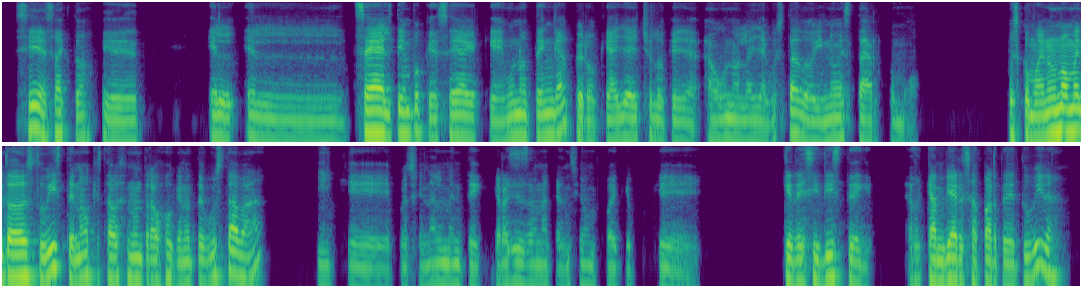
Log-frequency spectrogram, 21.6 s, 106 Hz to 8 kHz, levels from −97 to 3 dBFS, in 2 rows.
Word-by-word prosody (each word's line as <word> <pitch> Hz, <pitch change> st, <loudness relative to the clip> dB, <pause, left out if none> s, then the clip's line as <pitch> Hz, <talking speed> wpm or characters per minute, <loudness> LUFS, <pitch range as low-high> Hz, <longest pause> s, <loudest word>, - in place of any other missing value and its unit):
Sí, 165 Hz, 0 st, +3 dB
exacto, 130 Hz, -3 st, -3 dB
eh, 105 Hz, -2 st, -2 dB, 0.7 s
el 120 Hz, -2 st, -1 dB
el 105 Hz, -3 st, -6 dB
sea 140 Hz, -1 st, +8 dB
el 130 Hz, -3 st, +3 dB
tiempo 140 Hz, +1 st, +1 dB
que 110 Hz, -5 st, -3 dB
sea 120 Hz, +1 st, 0 dB
que 100 Hz, -3 st, -6 dB
uno 120 Hz, +2 st, +1 dB
tenga, 130 Hz, +8 st, 0 dB
pero 105 Hz, -, -2 dB
que 110 Hz, -, -5 dB
haya 110 Hz, +2 st, 0 dB
hecho 110 Hz, +2 st, -3 dB
lo 105 Hz, -2 st, -5 dB
que, 100 Hz, -2 st, -5 dB
eh, -, -, -13 dB
a 110 Hz, -, -8 dB
uno 110 Hz, +1 st, -2 dB
le 105 Hz, 0 st, -5 dB
haya 105 Hz, -1 st, -5 dB
gustado 110 Hz, +3 st, -2 dB
y 100 Hz, -, -3 dB
no 110 Hz, +3 st, -1 dB
estar 110 Hz, -2 st, -4 dB
como 90 Hz, -3 st, -13 dB, 0.9 s
pues, 125 Hz, -1 st, -2 dB
como 120 Hz, -2 st, +2 dB
en 120 Hz, -, +5 dB
un 140 Hz, +1 st, +8 dB
momento 150 Hz, -1 st, +8 dB
dado 140 Hz, 0 st, +9 dB
estuviste, 140 Hz, +2 st, +3 dB
¿no?, 135 Hz, +4 st, +1 dB
que 145 Hz, -, -14 dB
estabas 130 Hz, 0 st, -1 dB
en 130 Hz, -, 0 dB
un 130 Hz, -, +3 dB
trabajo 125 Hz, +1 st, -2 dB
que 110 Hz, -, -4 dB
no 115 Hz, -1 st, -2 dB
te 125 Hz, -, -2 dB
gustaba 140 Hz, +2 st, 0 dB, 0.5 s
y 100 Hz, -1 st, -10 dB
que, 90 Hz, -2 st, -9 dB
pues, 95 Hz, -, -13 dB
finalmente, 105 Hz, -1 st, -6 dB
gracias 105 Hz, 0 st, -5 dB
a -, -, -7 dB
una 100 Hz, 0 st, -8 dB
canción 100 Hz, +2 st, -12 dB
fue 95 Hz, -1 st, -9 dB
que -, -, -15 dB, 0.3 s
que 85 Hz, -9 st, -9 dB, 0.8 s
que 130 Hz, -, +3 dB
decidiste, 120 Hz, -2 st, -1 dB, 0.3 s
uh, 120 Hz, +1 st, -8 dB
cambiar 125 Hz, +1 st, +4 dB
esa 115 Hz, -1 st, -4 dB
parte 115 Hz, -2 st, 0 dB
de 105 Hz, -1 st, -1 dB
tu 130 Hz, +8 st, -3 dB
vida. 155 Hz, -6 st, 0 dB
115 Hz, 185 wpm, -21 LUFS, 105-130 Hz, 0.9 s, dado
